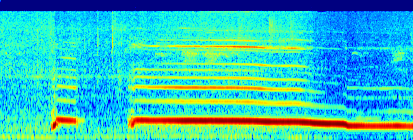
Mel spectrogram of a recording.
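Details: Puter pelung, a big kept spotted dove from Java, gives a short opening note and then a very long, steady, resonant coo. The coo steps down to a lower pitch near its finish.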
